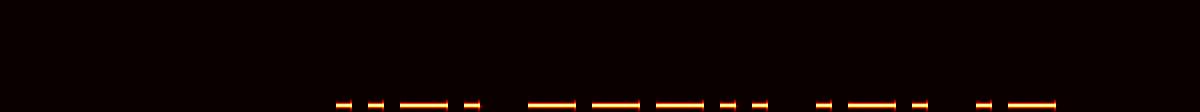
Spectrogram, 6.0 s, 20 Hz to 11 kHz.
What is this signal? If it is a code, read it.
Morse code, heard as a keyed tone, about 15 wpm, 700 Hz. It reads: F8RA
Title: DXCC-100 Call Signs - 4 Characters - Repeated 3x - 15wpm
